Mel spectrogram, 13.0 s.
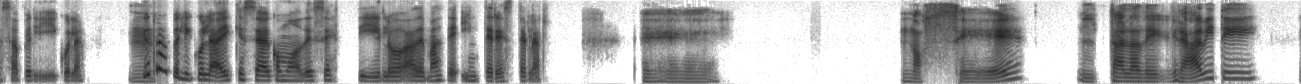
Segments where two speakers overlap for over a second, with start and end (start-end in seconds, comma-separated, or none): none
